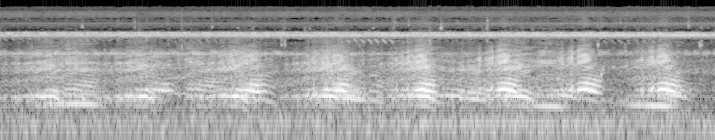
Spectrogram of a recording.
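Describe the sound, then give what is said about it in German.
A bullfrog croaks repeatedly at a dark pond at night, its low, rhythmic calls recurring many times. A constant high, shrill drone of night insects runs steadily beneath the calls throughout. “Wohl musizieren nachtschwärmende Insekten, lässt auch der Bullfrosch sein melancholisches Mu-Mu ertönen.”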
